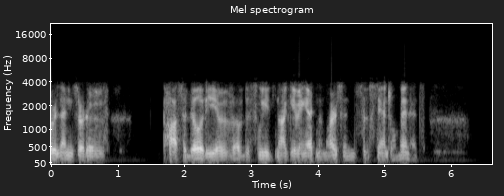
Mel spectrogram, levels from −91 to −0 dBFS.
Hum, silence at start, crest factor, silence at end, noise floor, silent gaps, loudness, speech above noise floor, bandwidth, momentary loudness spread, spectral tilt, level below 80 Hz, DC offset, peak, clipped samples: none; 0 s; 20 dB; 1.15 s; -64 dBFS; none; -24 LUFS; 39 dB; 4.2 kHz; 13 LU; -7.5 dB/octave; -64 dBFS; under 0.1%; -6 dBFS; under 0.1%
